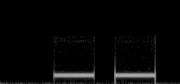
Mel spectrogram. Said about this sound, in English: If they answer. No wonder America is being overtaken by China. They can't even bother to answer the phone.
